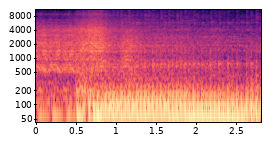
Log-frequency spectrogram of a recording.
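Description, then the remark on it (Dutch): The engine of a custom-built motor trike, from a brand founded in Ophemert, rumbles low, then revs up sharply about half a second in and holds a loud, throaty, pulsing drone to the end, with no one speaking. “we hebben sowieso driewieler of vierwieler”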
